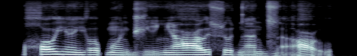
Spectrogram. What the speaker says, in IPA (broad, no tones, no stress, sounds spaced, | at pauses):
χ o j ẽ j ɤ ɓ õ d͡ʒ i ʎ ẽ ʕ ɯ s u d ã d͡z a̰ ʕ ṵ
